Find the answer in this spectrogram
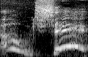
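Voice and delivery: shocked, high shout, yelled out.

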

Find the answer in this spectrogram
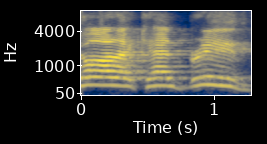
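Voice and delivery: high-pitched screaming. Orderly recounting a patient screaming for him by name, acting out the scream. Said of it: "he's like screaming for me".

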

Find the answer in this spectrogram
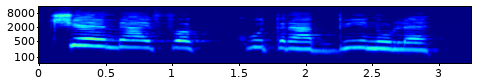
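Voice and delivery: plaintive, loud, drawn-out, high-pitched lament. Narrator reads a man's line as he hurries back to the rabbi; complaining. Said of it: "S-a plâns el".

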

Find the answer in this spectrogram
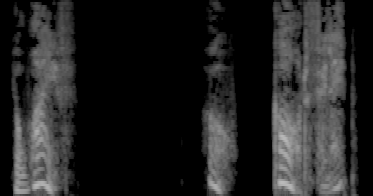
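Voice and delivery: barely voiced, soft, breathy whisper. She replies to the man who calls himself her husband, whispering. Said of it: "she whispered".

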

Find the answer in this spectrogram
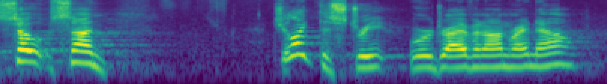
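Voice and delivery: understated, easy, low-key fatherly tone. Retelling how a father spoke to his upset son: imitating a very quiet voice. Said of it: "he just very, very quietly said".

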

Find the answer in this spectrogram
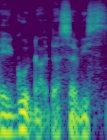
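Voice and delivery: put-on, breathy, hushed whisper. Quoting a friend asking about a girlfriend: changed voice for a quoted friend. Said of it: "your voice changed also".

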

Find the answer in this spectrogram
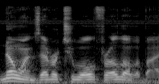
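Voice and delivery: ordinary delivery

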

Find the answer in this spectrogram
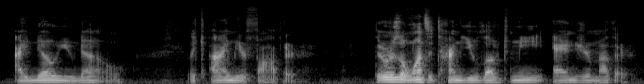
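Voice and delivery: ordinary talk

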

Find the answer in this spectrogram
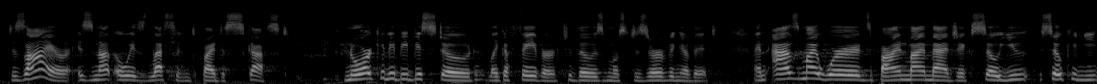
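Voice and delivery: usual speaking voice

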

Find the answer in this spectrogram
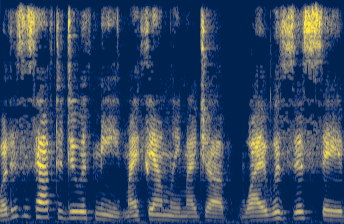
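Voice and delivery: ordinary delivery

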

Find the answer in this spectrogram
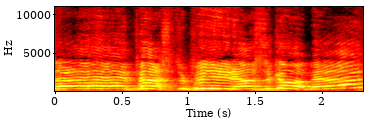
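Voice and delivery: sudden high, loud calling out.

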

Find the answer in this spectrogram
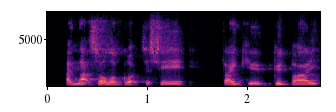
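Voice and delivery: ordinary talk

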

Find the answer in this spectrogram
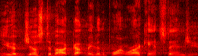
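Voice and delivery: level, steady, composed, even tone. Recalling smart-mouthing someone, the speaker repeats his reply: imitating a calm, even tone. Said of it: "in an even voice tone".

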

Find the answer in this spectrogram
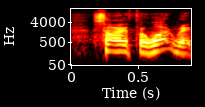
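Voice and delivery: ordinary talk

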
